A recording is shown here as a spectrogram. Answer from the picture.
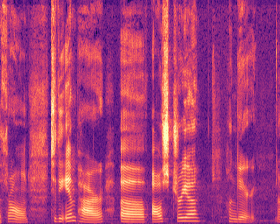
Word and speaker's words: Austria-Hungary: to the Empire of Austria Hungary all right again some people stay hungry Austria-Hungary is how we're going to say it okay and he is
